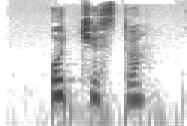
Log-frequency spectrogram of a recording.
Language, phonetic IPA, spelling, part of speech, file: Russian, [ˈot͡ɕːɪstvə], отчество, noun, Ru-отчество.ogg
- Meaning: patronymic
